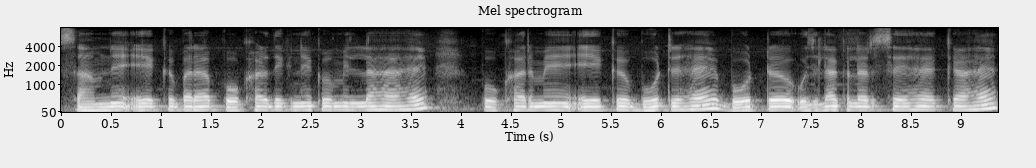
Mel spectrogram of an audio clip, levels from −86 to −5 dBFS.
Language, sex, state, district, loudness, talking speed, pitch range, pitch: Hindi, male, Delhi, New Delhi, -15 LUFS, 135 wpm, 110-120 Hz, 115 Hz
